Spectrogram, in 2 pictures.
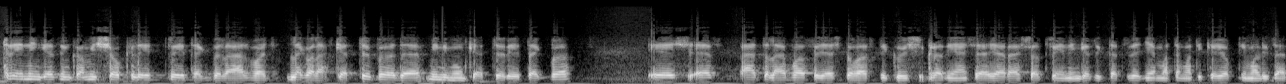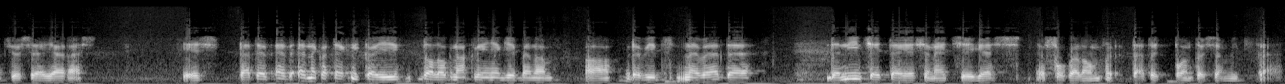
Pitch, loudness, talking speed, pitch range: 105 Hz, -14 LUFS, 125 wpm, 100-115 Hz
